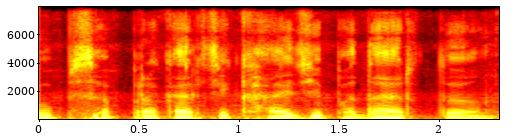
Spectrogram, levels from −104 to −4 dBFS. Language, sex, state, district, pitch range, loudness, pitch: Marathi, male, Maharashtra, Pune, 110-120 Hz, -17 LUFS, 115 Hz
